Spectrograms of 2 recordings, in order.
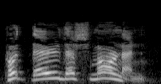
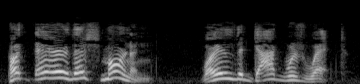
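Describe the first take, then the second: First: Put-on high, slow old man voice; a tiny old man, high and slow; small elderly voice. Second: Put-on high, loud old man voice; a tiny old man piping up; small elderly voice. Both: A narrator's reading. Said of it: "A small, elderly voice".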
